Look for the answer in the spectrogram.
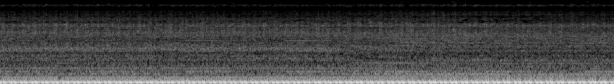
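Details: Audi S8 D3 5.2 V10 just after cold start: deep steady idle with a faint quick tick, suspected exhaust leak; the noise goes away once warm.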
